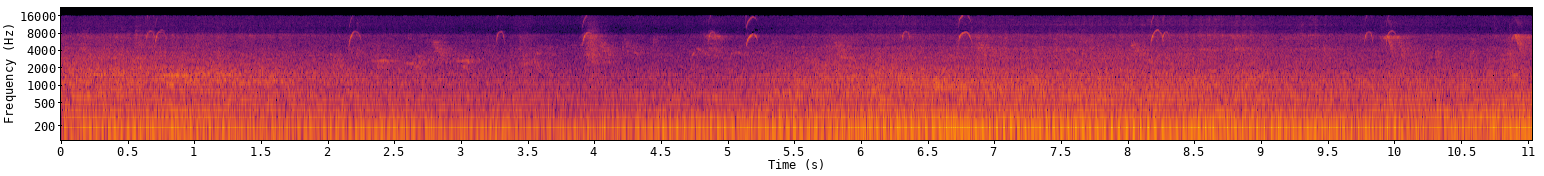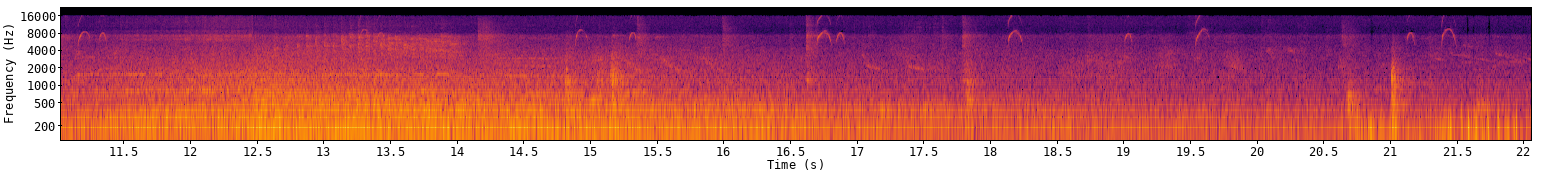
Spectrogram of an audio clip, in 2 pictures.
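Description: A steady low motor rumble that swells in the middle of the stretch and then eases off, with short high bird peeps scattered through it. A few sharp knocks come near the end.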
